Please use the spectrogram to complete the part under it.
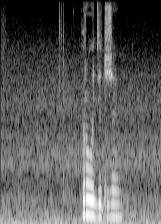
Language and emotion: Russian, neutral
